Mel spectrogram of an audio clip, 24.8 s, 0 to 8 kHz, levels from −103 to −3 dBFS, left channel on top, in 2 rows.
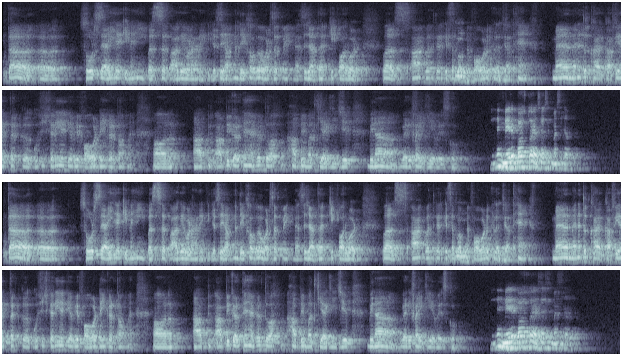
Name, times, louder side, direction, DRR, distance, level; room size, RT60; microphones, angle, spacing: voice 1, 0.1-1.1 1.6-10.6 11.0-15.8 16.2-21.5, right 2 dB, 50° right, 3 dB, 2.3 m, -26 dB
voice 2, 22.1-23.8, left 1 dB, 55° left, 3 dB, 4.1 m, -20 dB
19.0 x 14.5 x 9.7 m, 0.88 s
head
